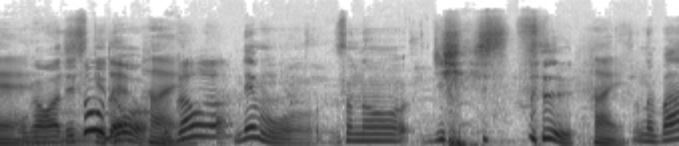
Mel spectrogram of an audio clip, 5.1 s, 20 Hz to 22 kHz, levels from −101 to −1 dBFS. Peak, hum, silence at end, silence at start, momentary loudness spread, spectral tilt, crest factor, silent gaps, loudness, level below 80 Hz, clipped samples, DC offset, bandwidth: -4 dBFS; none; 0 s; 0 s; 9 LU; -5 dB/octave; 16 dB; none; -20 LUFS; -42 dBFS; under 0.1%; under 0.1%; 17 kHz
